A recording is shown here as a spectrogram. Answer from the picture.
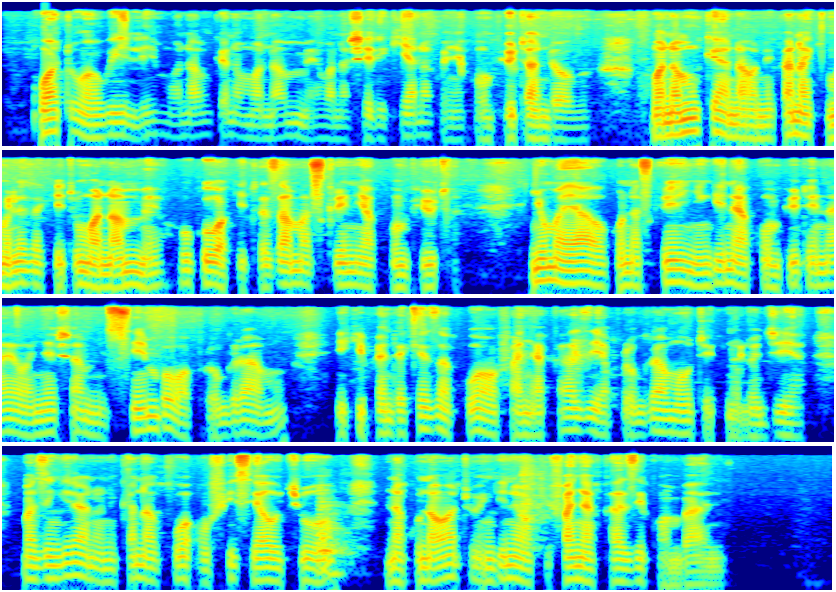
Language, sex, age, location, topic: Swahili, male, 25-35, Nairobi, education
